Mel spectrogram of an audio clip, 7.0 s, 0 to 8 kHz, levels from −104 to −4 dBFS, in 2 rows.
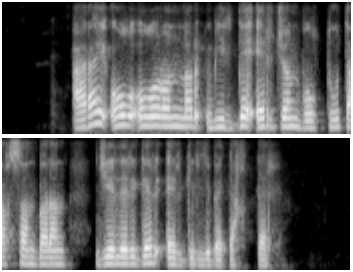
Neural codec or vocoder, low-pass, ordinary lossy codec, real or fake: none; 7.2 kHz; Opus, 16 kbps; real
